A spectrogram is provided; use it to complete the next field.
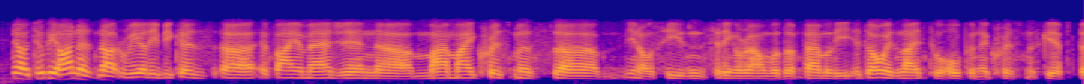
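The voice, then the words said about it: Slight German accent. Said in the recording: “is it a slight German accent that we actually have there?”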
